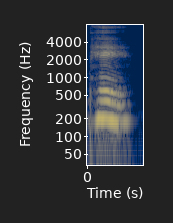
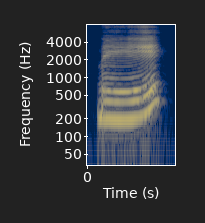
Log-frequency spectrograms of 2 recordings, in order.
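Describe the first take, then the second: First: The vowel is short with a flat pitch. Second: The vowel is long with a rising pitch. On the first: The speaker calls it wrong. "안 되죠?" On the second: The speaker calls it right. "좀 길게 매, 매 거기다가 성조 올려서"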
